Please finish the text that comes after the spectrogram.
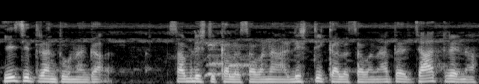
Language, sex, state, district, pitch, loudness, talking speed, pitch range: Tulu, male, Karnataka, Dakshina Kannada, 125 Hz, -17 LUFS, 60 wpm, 115-135 Hz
